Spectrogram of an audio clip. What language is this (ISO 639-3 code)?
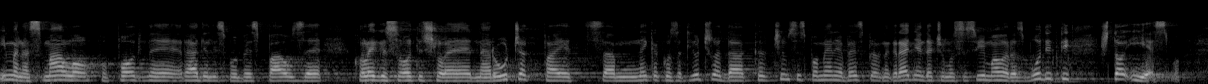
hrv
